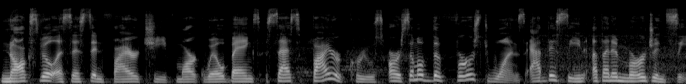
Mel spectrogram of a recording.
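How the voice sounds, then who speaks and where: A man speaks in a plain, everyday voice at a fairly high pitch with lively intonation. He keeps a moderate pace with hardly any pauses. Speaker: TV news reporter and fill-in anchor. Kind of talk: local TV news anchor and reporter delivery.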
